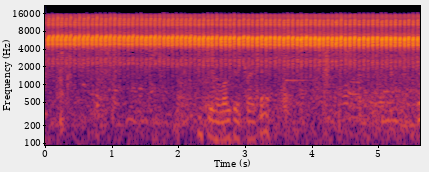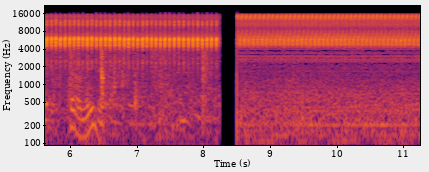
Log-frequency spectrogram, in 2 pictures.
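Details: A loud chorus of cicadas in a Japanese summer in 2014, claimed to exceed 120 dB, makes a dense, high, steady buzzing hiss that fills the air without pause.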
